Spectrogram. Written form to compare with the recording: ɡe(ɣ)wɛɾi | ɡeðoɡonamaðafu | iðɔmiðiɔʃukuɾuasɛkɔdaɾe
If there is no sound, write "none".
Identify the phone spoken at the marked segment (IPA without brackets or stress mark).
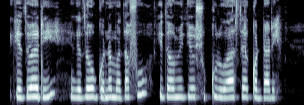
ð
